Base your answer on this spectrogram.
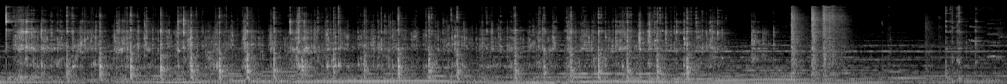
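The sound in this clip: A spoon stirs a mixture with quick, repeated clinks and scrapes in a busy, uneven rhythm, running continuously over a low background hum.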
